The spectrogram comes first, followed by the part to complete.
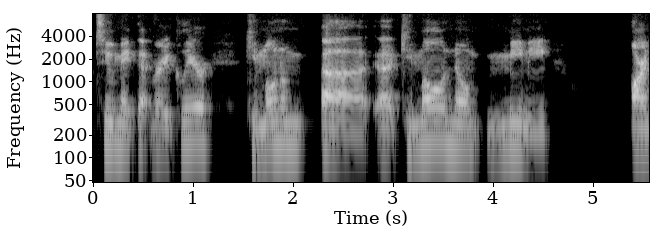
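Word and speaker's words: kemonomimi: Uh, Kimono Mimi. There we go. That's how you say it. Kimono Mimi.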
